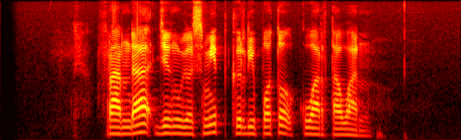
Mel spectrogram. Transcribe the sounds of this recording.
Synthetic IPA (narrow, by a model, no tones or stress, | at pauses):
fɾandad͡ʒɨŋwilsmit̪̚kɨrdipɔt̪ɔkuwart̪awan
